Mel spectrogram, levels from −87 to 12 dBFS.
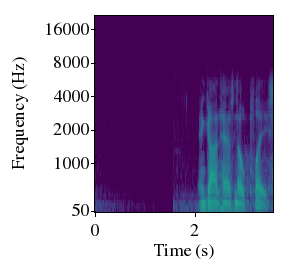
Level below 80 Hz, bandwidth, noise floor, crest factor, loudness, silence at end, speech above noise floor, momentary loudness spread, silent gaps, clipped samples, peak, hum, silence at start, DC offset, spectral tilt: -68 dBFS; 7.2 kHz; -89 dBFS; 22 dB; -35 LUFS; 0 s; 55 dB; 7 LU; none; under 0.1%; -16 dBFS; none; 2.05 s; under 0.1%; -7.5 dB/octave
